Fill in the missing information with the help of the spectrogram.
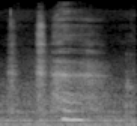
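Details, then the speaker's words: A quick in-breath, then a muffled, stifled sneeze with a short voiced catch, muffled into a handkerchief held tight over the face, late at night; sneezing attributed to high pollen. "I feel like they sound weird you because I can't take as much air as I want to you Oh they're ruffled into the hankie that's why they sound quiet cuz it's late much don't sleep"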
